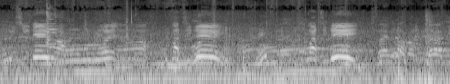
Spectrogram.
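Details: Giant cattle being loaded onto a truck with the help of seven people, lowing in drawn-out harmonic moos repeated every couple of seconds, while men shout directions in Javanese over engine hum and clanking.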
